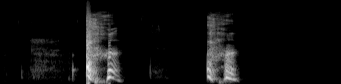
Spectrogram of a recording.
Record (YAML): cough_length: 3.4 s
cough_amplitude: 32768
cough_signal_mean_std_ratio: 0.24
survey_phase: beta (2021-08-13 to 2022-03-07)
age: 45-64
gender: Female
wearing_mask: 'No'
symptom_none: true
smoker_status: Never smoked
respiratory_condition_asthma: false
respiratory_condition_other: false
recruitment_source: REACT
submission_delay: 1 day
covid_test_result: Negative
covid_test_method: RT-qPCR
